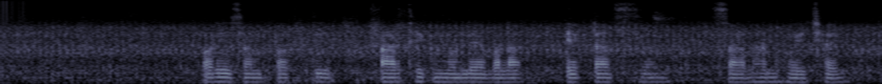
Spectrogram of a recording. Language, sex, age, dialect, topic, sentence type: Maithili, male, 18-24, Eastern / Thethi, banking, statement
